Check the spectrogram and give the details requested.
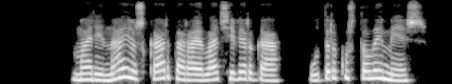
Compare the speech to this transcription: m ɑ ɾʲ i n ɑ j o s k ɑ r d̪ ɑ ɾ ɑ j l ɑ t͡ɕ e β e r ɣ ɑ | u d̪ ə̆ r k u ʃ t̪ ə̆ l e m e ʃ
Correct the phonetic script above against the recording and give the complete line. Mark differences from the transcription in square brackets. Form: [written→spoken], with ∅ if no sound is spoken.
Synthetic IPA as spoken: m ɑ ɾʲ i n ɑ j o [s→ʃ] k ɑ r [d̪→t̪] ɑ ɾ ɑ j l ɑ t͡ɕ e β e r ɣ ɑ | u [d̪→t̪] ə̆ r k u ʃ t̪ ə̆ l e m e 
